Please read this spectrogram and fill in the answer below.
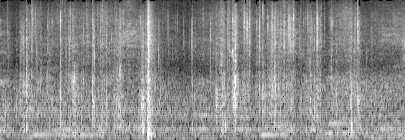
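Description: The plastic wrapping of a compressed peat moss bale crinkling and rustling as a child grips and heaves at it. There is one sharper knock about a second and a half in.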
